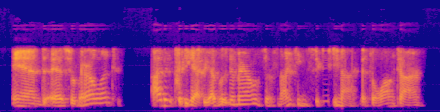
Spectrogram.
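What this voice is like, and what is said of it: Slight Massachusetts accent, dropped R's. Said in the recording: “You might still detect just a little bit of a Massachusetts accent when I speak ... you can probably hear the lack of an R there”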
